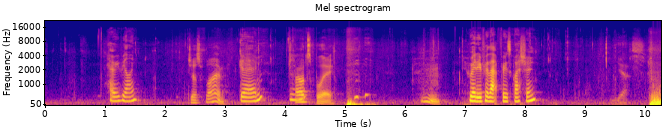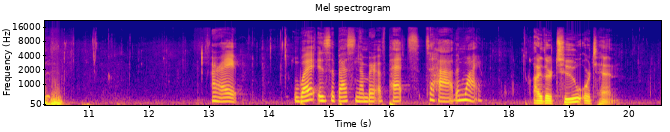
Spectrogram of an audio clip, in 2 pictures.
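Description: A woman talks and laughs into a microphone.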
